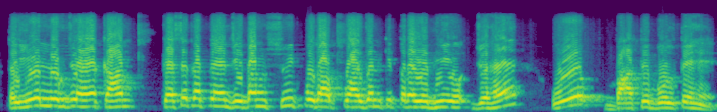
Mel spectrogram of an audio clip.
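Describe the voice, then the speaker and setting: A man's voice: sits high, a little mellow. A young man, explaining a story to students in a conversational way, often repeating and rephrasing. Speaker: teacher.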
